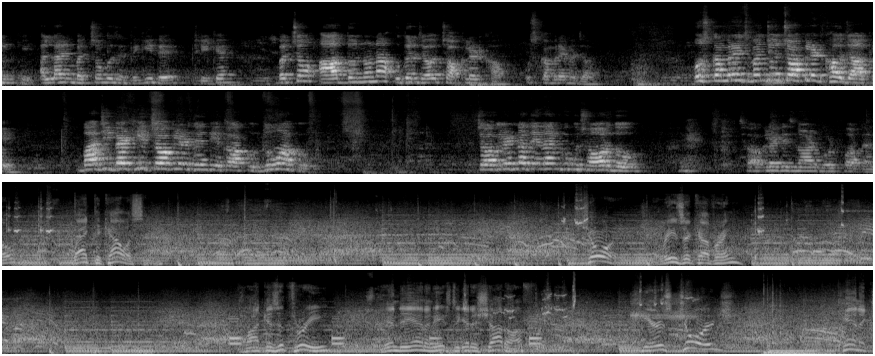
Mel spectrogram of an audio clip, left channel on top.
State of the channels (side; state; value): both; different; correlation 0.00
